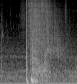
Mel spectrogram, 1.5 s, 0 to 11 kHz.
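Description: Gunfire in the Resident Evil 3 Remake demo: a loud gunshot followed closely by a second shot, then a fading reverberant tail over low game ambience, with no talk.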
